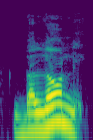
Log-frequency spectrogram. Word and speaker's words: Bologna: यस, ये है Bologna, but the pronunciation is Bologna, so G is silent here.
